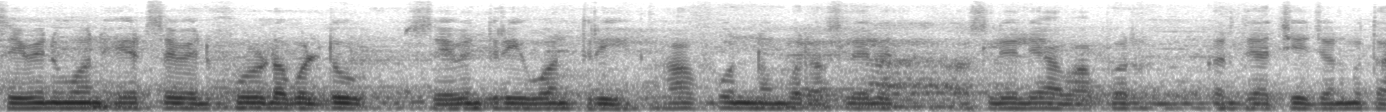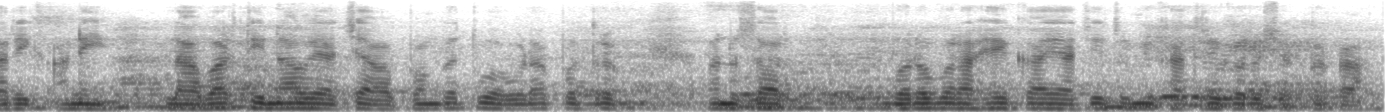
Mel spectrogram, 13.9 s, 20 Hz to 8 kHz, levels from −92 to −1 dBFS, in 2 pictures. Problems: continuous background conversations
